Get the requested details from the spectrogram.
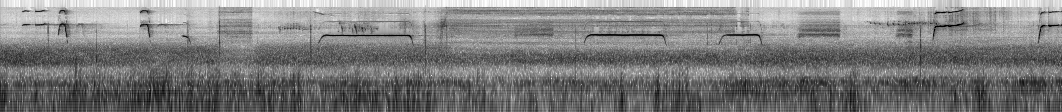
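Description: Wind buffets and rumbles outdoors.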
